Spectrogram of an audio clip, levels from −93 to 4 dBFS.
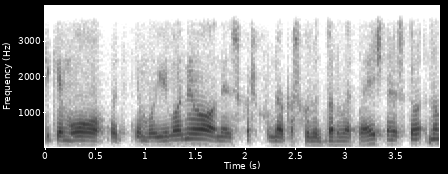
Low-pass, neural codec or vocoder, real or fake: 3.6 kHz; codec, 16 kHz in and 24 kHz out, 0.9 kbps, LongCat-Audio-Codec, fine tuned four codebook decoder; fake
